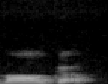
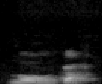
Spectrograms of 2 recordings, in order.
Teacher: what you've got is a hard ah it's called an ash vowel at the end there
